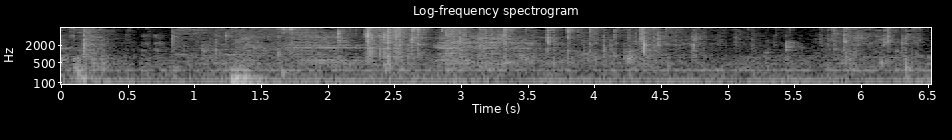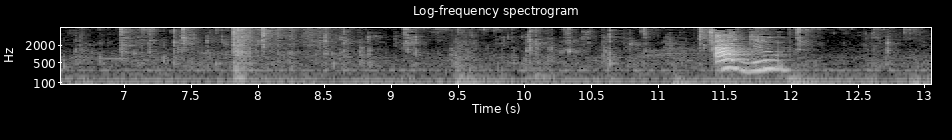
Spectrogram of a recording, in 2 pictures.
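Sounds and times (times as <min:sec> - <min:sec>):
soft crinkles: 0:00.0 - 0:09.6
chewing food: 0:00.0 - 0:13.0.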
